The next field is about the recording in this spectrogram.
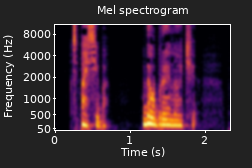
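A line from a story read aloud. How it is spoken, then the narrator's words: Whispered. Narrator (Russian): прошептала она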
